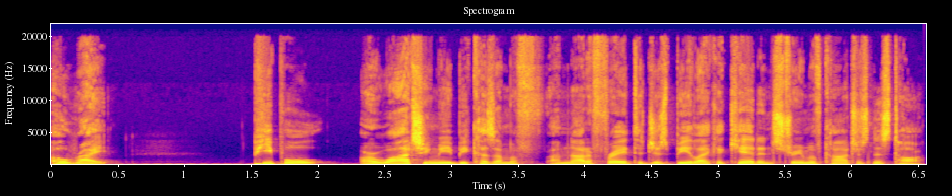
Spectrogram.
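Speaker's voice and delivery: normal talking voice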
